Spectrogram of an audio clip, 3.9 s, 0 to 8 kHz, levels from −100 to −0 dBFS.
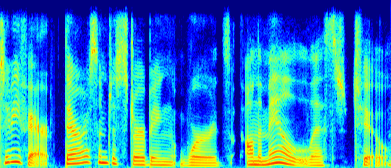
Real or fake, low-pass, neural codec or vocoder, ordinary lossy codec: real; 7.2 kHz; none; Opus, 64 kbps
